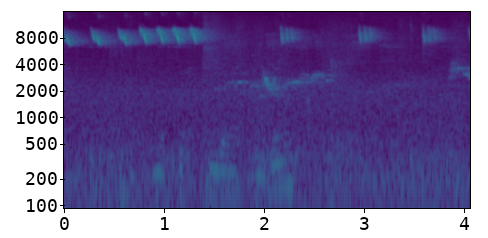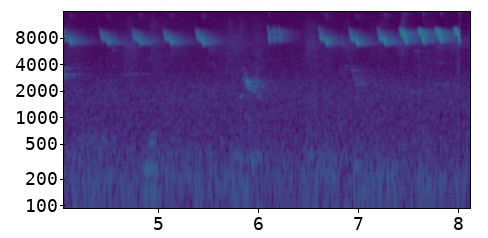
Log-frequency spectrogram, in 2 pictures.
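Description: Birds calling in forest: runs of short, very high-pitched notes, several a second and quickening within each run, with a lower chirp now and then.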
